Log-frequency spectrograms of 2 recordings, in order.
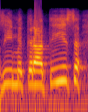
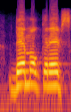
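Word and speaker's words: ذیمقراطیس: البتہ میرا تلفظ زیمکراتیس عربی تلفظ ہے، شاید انگلش میں تلفظ ڈیموکریٹس کہتے ہیں، شاید اس کو ڈیموکریٹس کے نام سے بھی کہتے ہیں، لیکن ہم وہی عربی تلفظ کو یہاں پر بیان کرتے ہیں، یعنی زیمکراتیس، ڈیموکریٹس نہیں کہہ رہے.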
